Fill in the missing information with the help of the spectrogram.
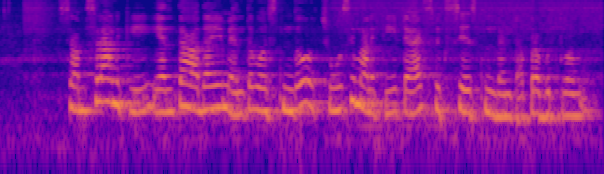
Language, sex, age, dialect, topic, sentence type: Telugu, female, 25-30, Utterandhra, banking, statement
